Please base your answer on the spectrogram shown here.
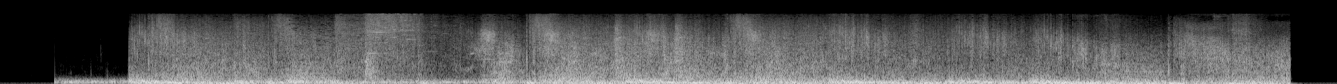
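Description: A loud, sustained explosion from the Max Payne video game, New York Minute mode, kicks in abruptly and roars on for about twelve seconds with crackling bursts before cutting off sharply.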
